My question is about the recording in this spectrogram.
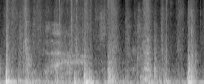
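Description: A string of soft knocks and bumps, about six in four seconds, from things being handled and set down, with faint talking behind them.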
